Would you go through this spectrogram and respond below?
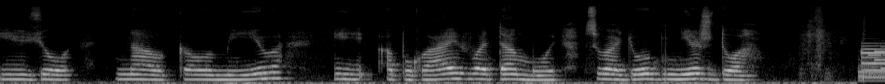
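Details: Stuttering in a 5-year-old boy, preschool age, recorded before a three-week stuttering treatment course.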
